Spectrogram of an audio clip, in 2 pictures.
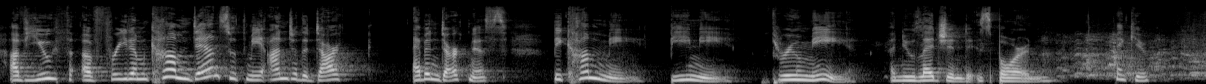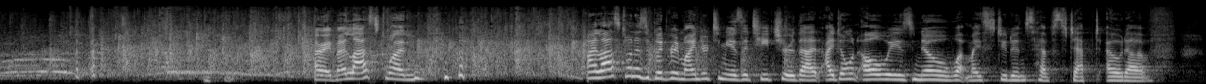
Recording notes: Recorded live at the Black Knight in Yellowknife.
